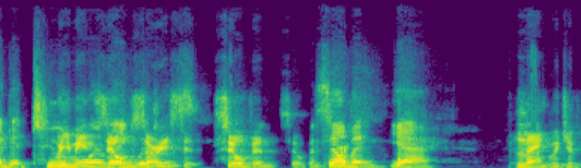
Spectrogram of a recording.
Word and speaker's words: Sylvan: Sevian. And then I get two more languages. Sorry, Sylvan.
